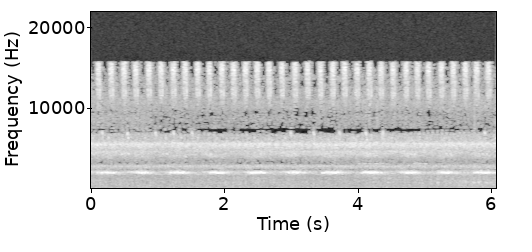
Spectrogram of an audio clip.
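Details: Short evening excerpt of crickets by a deck: clear, high trilled chirps spaced about half a second apart, around eleven in six seconds, above steady low background noise.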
